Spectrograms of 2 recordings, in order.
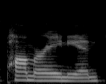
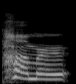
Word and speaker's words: Pomerium: I keep reading it as Pomeranian, but it's Pomerium.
